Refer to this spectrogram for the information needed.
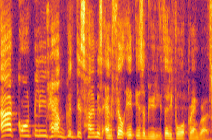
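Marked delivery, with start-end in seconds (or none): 0.0-2.1 very high, showy put-on South African accent. Quoting what a listing agent said about a property, imitating Glenn Bricker's South African accent. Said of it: "in his finest South African accent".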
